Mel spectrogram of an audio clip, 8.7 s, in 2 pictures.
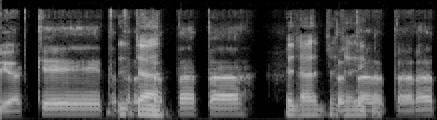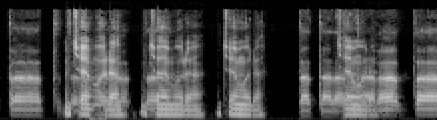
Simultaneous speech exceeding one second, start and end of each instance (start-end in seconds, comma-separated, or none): none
